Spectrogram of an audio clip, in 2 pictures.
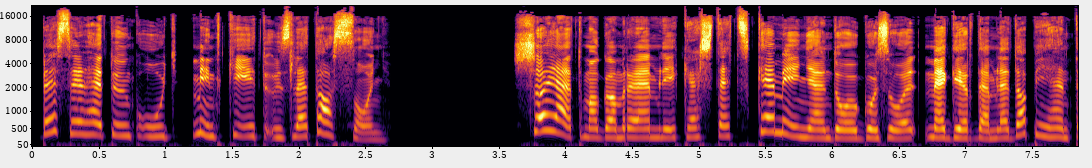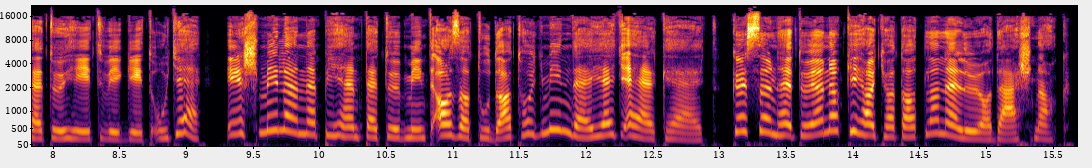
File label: child girl hungarian voiceover locutora hungria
